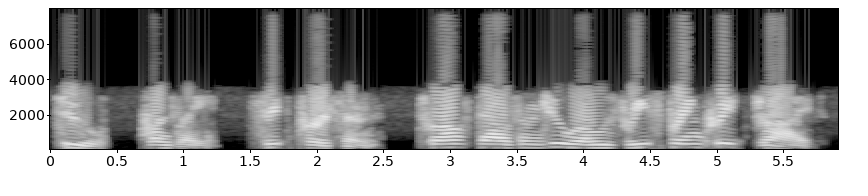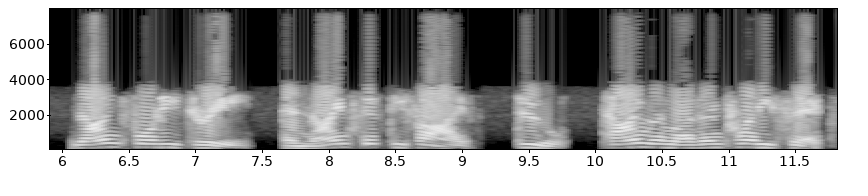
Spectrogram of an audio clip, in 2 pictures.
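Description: Slow, high-pitched male dispatcher on radio. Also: expressive, no room sound, phone-quality sound. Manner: measured, formulaic call-outs. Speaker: police and fire dispatcher. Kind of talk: dispatch announcement. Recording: dry emergency radio channel audio.

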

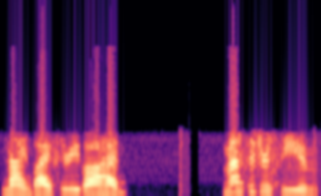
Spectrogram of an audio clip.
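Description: Woman, dispatcher, police radio, tinny narrow sound, dry, fairly high voice. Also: steady tone, bright, forceful tone, clean tone, no echo. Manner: brisk, routine and businesslike. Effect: two-way emergency dispatch radio. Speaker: emergency dispatcher. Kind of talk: clipped radio dispatch calls.

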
